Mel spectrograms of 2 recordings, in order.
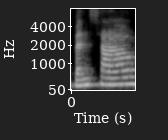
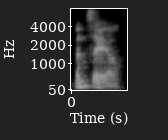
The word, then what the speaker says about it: bánh xèo: The one that pops in my head is the crab with all the vegetables and shrimp at bánh xào, right? That's how you say it. Bánh xèo.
